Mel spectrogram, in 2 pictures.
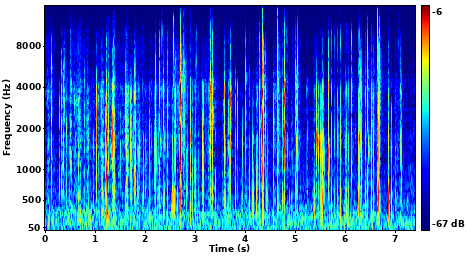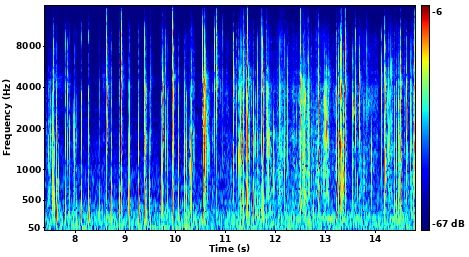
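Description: Thumbs squeeze and crinkle the soft plastic film of a filled, palm-sized Dettol wet wipes pouch. Dense, irregular bursts of sharp, bright crackling and crinkling come in quick clusters with almost no low end. Each snap dies away instantly.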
